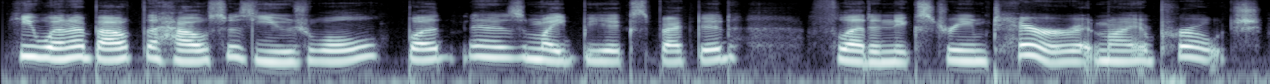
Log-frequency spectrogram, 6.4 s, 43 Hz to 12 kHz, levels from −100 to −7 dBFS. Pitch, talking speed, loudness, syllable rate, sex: 225 Hz, 180 wpm, -17 LUFS, 4.9 syllables/s, female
